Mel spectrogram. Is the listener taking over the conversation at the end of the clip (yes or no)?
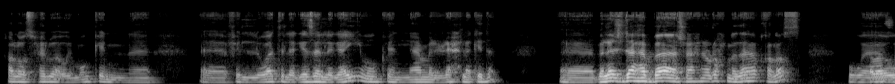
no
